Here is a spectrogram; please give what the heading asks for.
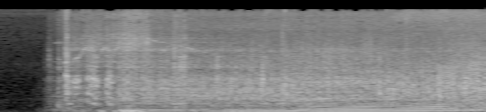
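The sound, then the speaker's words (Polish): An off-road vehicle's engine starts after a moment of silence: a short burst of cranking catches into a loud roar, then settles into a steady, rumbling idle with a deep, even hum. “dopiero gdy usłyszał dźwięk odpalanego silnika terenówki, odważył się wyjść.”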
